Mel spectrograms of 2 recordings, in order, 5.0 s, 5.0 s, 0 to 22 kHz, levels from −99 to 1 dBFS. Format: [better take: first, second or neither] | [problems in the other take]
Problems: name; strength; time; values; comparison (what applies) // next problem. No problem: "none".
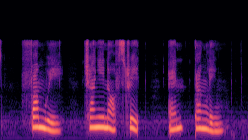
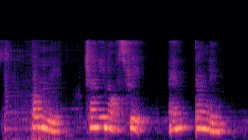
first | noise reduction (neural separator model SepFormer DNS4)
